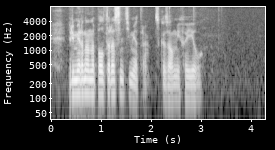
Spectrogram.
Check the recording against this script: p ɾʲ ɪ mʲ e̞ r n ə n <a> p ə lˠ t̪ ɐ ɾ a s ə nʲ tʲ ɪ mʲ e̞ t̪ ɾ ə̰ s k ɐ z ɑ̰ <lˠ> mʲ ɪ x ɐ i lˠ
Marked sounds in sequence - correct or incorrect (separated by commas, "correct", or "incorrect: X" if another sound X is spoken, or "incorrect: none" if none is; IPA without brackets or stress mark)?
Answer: incorrect: ə, correct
